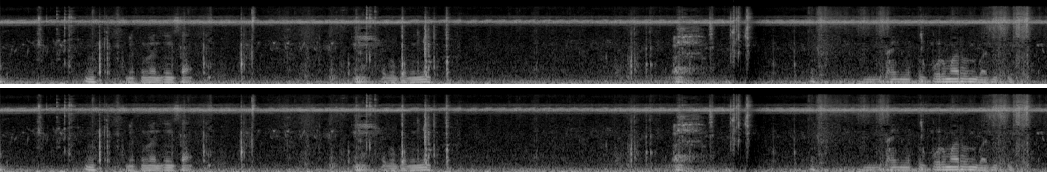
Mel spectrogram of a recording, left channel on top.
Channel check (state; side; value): identical; both; correlation 1.00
